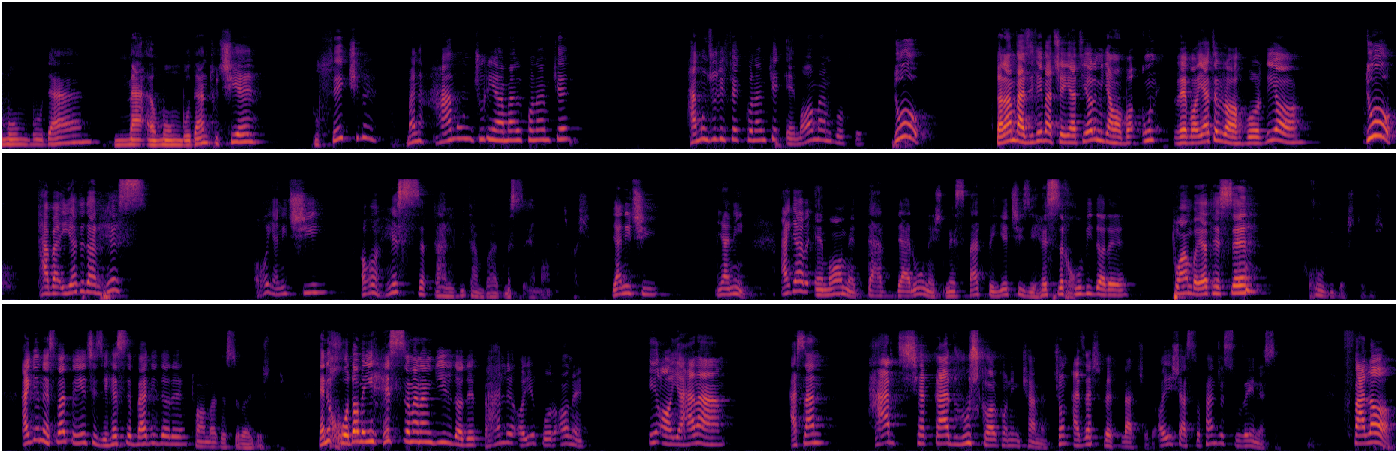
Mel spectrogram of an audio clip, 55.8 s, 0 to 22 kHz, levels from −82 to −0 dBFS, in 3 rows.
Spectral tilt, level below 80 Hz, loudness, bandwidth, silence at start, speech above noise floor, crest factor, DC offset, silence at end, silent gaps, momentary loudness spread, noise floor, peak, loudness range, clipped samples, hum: -3.5 dB/octave; -66 dBFS; -36 LUFS; 10.5 kHz; 0 s; 49 dB; 26 dB; under 0.1%; 0 s; none; 17 LU; -86 dBFS; -10 dBFS; 9 LU; under 0.1%; none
